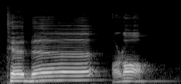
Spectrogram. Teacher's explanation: Then the Ra, mufakhama, because it has fatha.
